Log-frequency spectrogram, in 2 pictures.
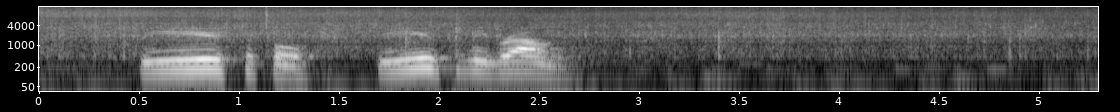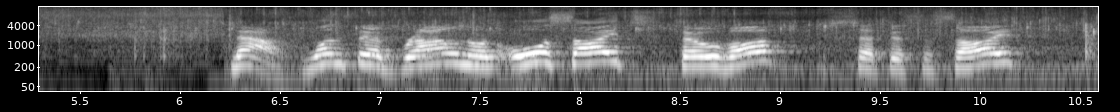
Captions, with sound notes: beautiful, beautifully brown. [sizzling sound] Now, once they're brown on all sides, stove off, set this aside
